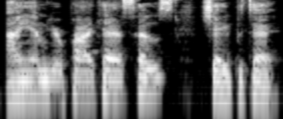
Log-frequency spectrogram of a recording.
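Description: A woman from the United States hosting her own podcast, a little hoarse from a sore throat, talking earnestly and with strong opinions. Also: a bass voice, steady tone, takes it slowly. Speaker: podcast host. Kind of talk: casual solo podcast talk.

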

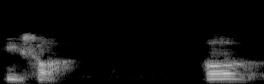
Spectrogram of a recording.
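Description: An actor playing an ailing, grave doctor who speaks deliberately and solemnly in an old radio drama. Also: male voice. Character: ailing, grave male doctor, measured and evasive. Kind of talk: 1940s-style radio drama acting. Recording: muffled, noisy old radio recording.

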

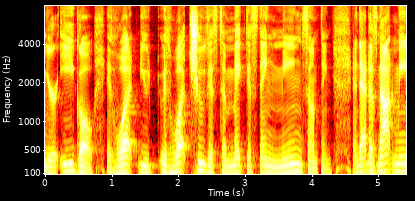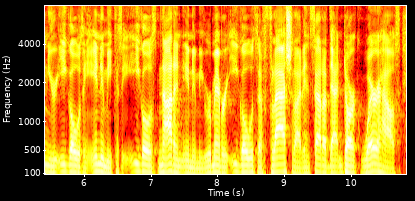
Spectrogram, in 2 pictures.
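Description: A man's voice: medium pitch, a little mellow, clear, resonant tone. A young man with a lisp, hosting a podcast and talking casually in a rambling monologue full of fillers and tangents. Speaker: podcast host. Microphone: studio microphone.

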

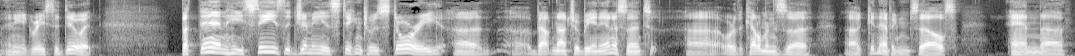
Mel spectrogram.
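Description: A man co-hosting a podcast, casually retelling a story step by step in a halting way. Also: medium pitch, no echo, studio quality. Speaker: podcast co-host. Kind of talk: casual plot recap.

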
